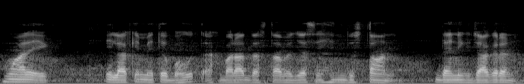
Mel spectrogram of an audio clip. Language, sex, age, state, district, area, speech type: Urdu, male, 18-30, Bihar, Saharsa, rural, spontaneous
